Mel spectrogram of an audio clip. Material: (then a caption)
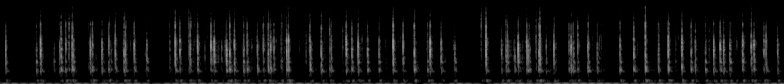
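Plastic. Fingertips of both hands type fast on the plastic keycaps of a full-size beige split ergonomic keyboard. The result is a rapid stream of bright, dry clicking taps, each with a soft low thud underneath and almost no ring. Brief pauses break the stream.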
